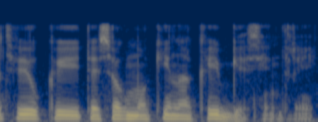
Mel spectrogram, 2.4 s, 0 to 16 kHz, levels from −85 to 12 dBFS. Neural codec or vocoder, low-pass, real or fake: none; 7.2 kHz; real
